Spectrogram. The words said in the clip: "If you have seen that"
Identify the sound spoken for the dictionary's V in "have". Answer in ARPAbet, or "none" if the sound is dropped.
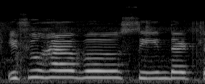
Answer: V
